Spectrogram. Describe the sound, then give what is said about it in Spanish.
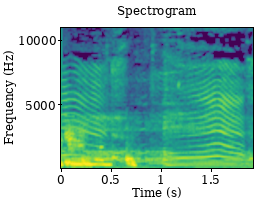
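A newborn baby girl cries during a birth. The cry is loud and wavering, with a strained, breaking quality and a short gap near the middle before the wail resumes. “¿ese es el llanto del niño? Sí, está. ¿Es el llanto de la niña?”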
